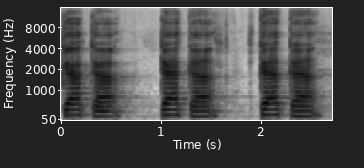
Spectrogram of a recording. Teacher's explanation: জিবার গোড়া থেকে একটু সামনে একটু সামনে থেকে তার বরাবর উপরের তালুর সাথে লাগবে জিহ্বার গোড়া থেকে একটু সামনে আগাবে সামনে আগায়া তার বরাবর উপরে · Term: কাফ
